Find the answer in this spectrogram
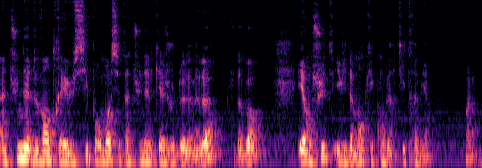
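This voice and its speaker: A man at medium pitch and a fairly quick pace, with music in the background. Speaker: business coach and YouTuber. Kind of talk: live-stream Q&A with sales pitch. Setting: live stream. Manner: fast; animated.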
